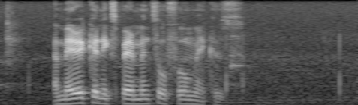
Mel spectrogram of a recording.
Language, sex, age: English, male, 24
